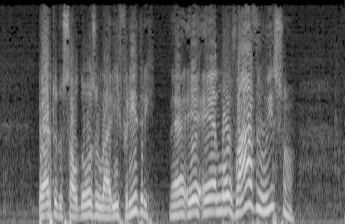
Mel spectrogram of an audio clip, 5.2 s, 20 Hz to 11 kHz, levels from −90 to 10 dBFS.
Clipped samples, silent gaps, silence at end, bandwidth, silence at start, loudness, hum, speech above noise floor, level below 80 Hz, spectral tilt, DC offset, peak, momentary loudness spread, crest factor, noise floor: under 0.1%; none; 0.75 s; 10.5 kHz; 0.6 s; -12 LUFS; none; 30 dB; -28 dBFS; -5.5 dB/octave; under 0.1%; -2 dBFS; 9 LU; 10 dB; -41 dBFS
